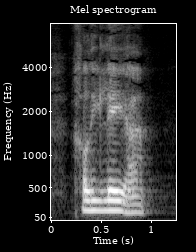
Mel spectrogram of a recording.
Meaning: 1. Galilee (a mountainous geographic region in northern Israel) 2. a hamlet in Noardeast-Fryslân, Friesland, Netherlands
- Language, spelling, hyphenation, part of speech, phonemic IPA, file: Dutch, Galilea, Ga‧li‧lea, proper noun, /ˌɣaː.liˈleː.aː/, Nl-Galilea.ogg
